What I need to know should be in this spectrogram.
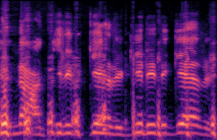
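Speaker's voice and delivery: mild, held-back, hollered yell. Retelling how Josh yelled at them during a game: imitating Josh yelling. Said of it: "And Josh over there yelling at us".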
